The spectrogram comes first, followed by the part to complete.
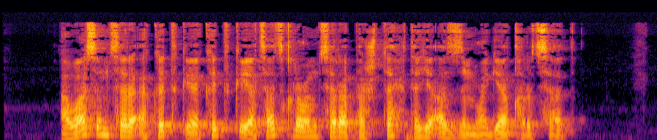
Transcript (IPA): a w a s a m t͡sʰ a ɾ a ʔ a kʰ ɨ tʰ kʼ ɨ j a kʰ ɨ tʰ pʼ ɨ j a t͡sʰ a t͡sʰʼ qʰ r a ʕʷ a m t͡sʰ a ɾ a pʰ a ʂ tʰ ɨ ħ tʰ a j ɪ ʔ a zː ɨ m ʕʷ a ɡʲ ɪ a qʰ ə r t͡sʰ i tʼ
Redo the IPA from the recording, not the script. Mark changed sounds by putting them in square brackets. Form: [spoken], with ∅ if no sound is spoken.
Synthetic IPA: a w a s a m t͡sʰ a ɾ a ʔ a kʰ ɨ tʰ kʼ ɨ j a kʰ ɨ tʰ [kʼ] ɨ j a t͡sʰ a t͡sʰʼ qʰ r a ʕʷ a m t͡sʰ a ɾ a pʰ a ʂ tʰ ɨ ħ tʰ a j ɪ ʔ a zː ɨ m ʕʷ a ɡʲ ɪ a qʰ ə r t͡sʰ [a] tʼ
